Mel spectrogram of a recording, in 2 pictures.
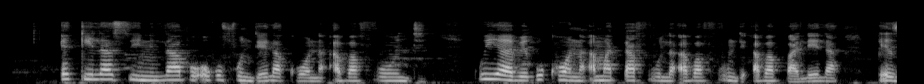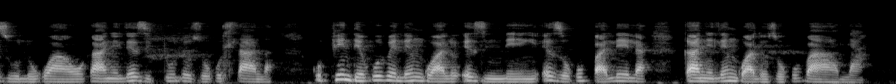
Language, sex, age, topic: North Ndebele, male, 36-49, education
